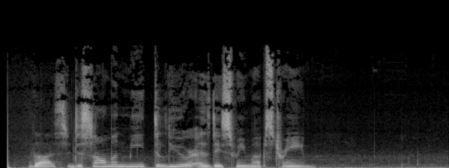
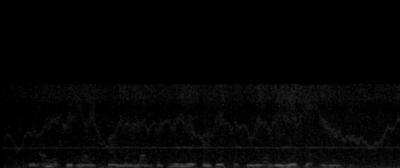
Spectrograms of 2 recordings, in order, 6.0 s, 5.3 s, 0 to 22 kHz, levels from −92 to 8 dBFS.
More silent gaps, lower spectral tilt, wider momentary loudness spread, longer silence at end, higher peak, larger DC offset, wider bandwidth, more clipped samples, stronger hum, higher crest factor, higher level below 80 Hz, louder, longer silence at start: neither; about the same, -4 dB/octave vs -3 dB/octave; first, 22 LU vs 7 LU; about the same, 0 s vs 0 s; first, -10 dBFS vs -48 dBFS; neither; first, 16 kHz vs 11.5 kHz; neither; neither; about the same, 16 dB vs 16 dB; first, -40 dBFS vs under -90 dBFS; first, -25 LUFS vs -65 LUFS; about the same, 0.1 s vs 0.05 s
